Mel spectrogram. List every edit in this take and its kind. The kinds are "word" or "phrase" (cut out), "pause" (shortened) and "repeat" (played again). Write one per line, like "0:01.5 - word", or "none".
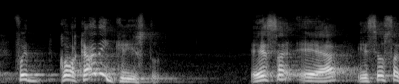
none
